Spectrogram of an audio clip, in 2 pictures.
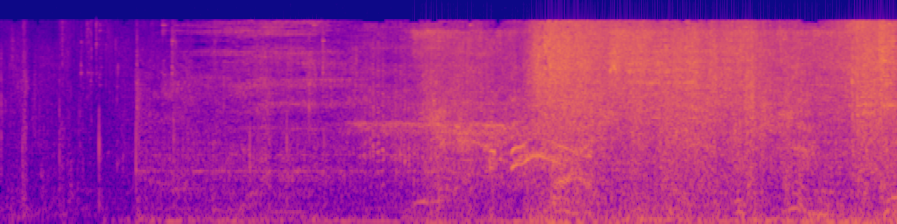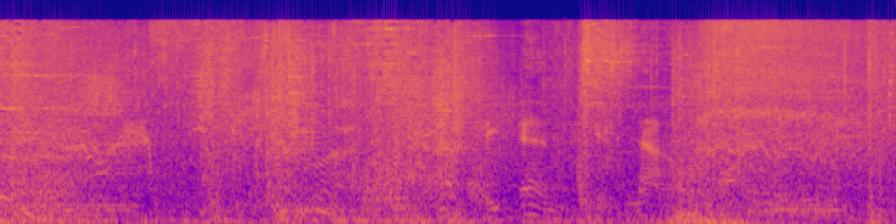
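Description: Blades slash and clash in a fierce fight.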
